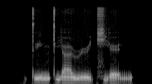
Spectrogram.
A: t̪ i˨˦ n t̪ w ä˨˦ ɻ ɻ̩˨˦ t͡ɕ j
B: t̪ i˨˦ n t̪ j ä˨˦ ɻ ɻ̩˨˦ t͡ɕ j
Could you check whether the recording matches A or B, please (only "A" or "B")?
B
